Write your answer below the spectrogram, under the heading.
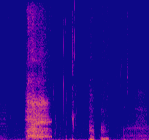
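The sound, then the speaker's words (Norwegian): Someone drinks: a breathy slurping sip followed by a couple of low, soft gulps, faint and without talk. “Jeg drikker noe, så jeg kan ikke snakke.”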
